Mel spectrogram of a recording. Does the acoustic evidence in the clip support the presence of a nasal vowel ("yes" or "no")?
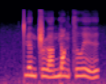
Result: no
